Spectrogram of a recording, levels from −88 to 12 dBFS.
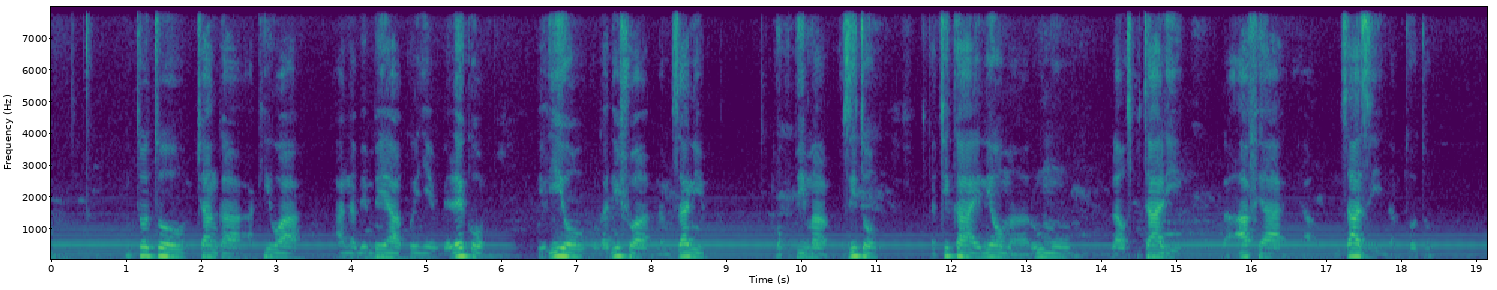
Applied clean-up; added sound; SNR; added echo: none; Wind instrument, woodwind instrument; 19 dB; none.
